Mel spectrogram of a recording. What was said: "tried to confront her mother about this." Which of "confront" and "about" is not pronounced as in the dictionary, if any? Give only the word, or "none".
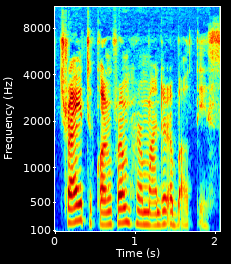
confront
